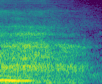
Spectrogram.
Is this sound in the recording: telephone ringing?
no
